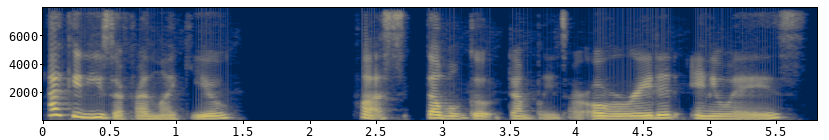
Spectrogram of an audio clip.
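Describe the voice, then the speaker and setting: Casting: sly, grumpy old male wolf for a children's storybook, gravelly and wheedling played by a woman. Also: fairly low pitch, a little slow. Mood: content, friendly. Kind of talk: children's storybook read-aloud.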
